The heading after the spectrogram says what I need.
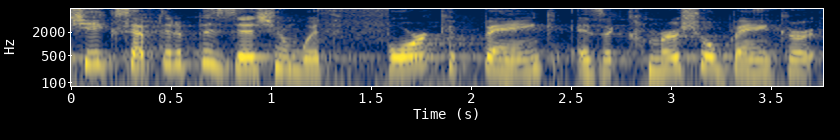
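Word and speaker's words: Forcht: accepted a position with fork bank as a commercial banker just this past april fork is spelled f-o-r-c-h-t but it's pronounced fork case case you've ever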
